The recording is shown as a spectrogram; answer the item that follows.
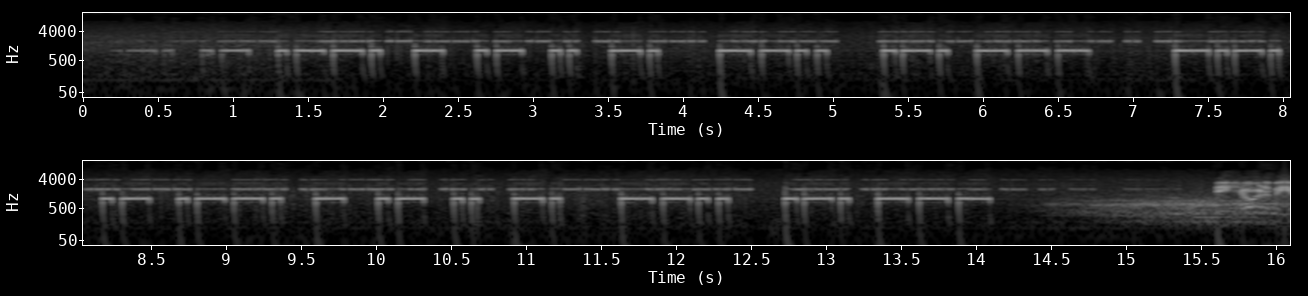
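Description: A Morse code radio signal: a steady high beep keyed on and off in irregular short and long pulses. It stops about two seconds before the end, as a low swell of sound rises.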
